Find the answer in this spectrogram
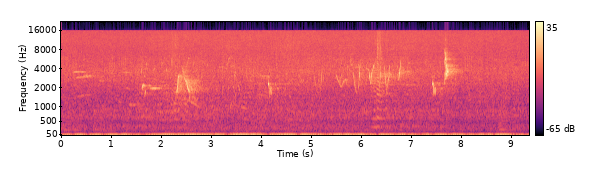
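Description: Small birds chirping: scattered short calls and quick sweeping notes, bunching together about two thirds of the way in.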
